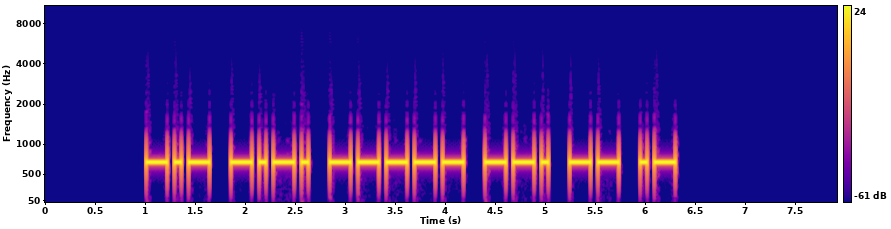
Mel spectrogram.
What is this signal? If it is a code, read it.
Morse code, heard as a keyed tone, about 17 wpm, 700 Hz. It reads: KC0GMA
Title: USA Call Signs - 6 Characters - Repeated 2x - 17wpm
